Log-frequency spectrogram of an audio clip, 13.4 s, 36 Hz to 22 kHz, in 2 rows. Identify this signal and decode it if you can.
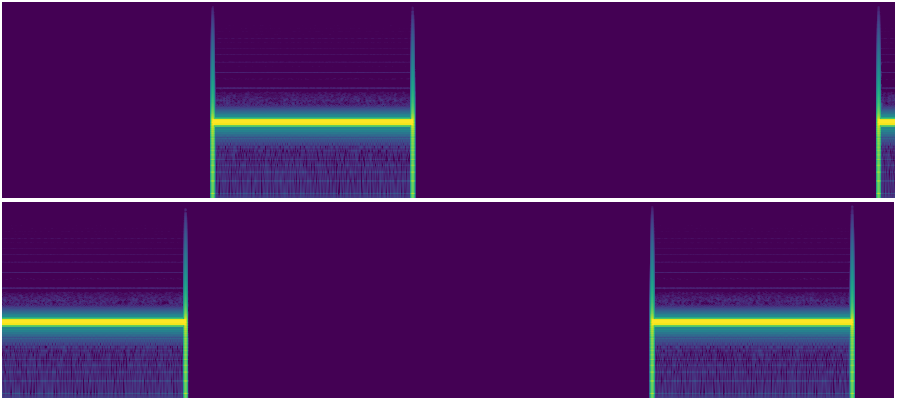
Ringback tone (France), 440 Hz.
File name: France ringback tone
